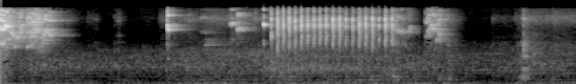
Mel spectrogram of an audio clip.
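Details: Lovebird in full ngekek chatter, recorded as a master sound for tutoring competition songbirds. Scattered sharp squeaks lead into a fast, evenly pulsed rattling trill lasting over a second, then a few more clipped high notes.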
